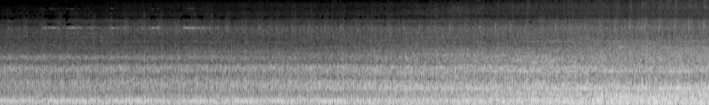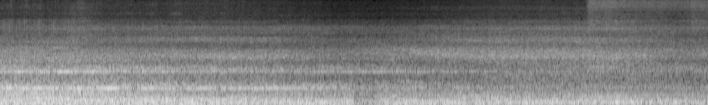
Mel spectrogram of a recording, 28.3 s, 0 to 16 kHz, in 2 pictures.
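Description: LDH 45 diesel-hydraulic shunting locomotive running past at low speed, hauling double-deck coaches. Its engine grows louder towards the middle as the locomotive passes close, then the coaches' wheels roll by on the rails.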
